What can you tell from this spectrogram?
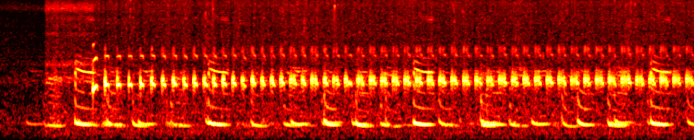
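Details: Frogs calling at night: a dense chorus of short, regularly repeated upward-sliding croaks, several callers overlapping, over a steady higher trilling drone.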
